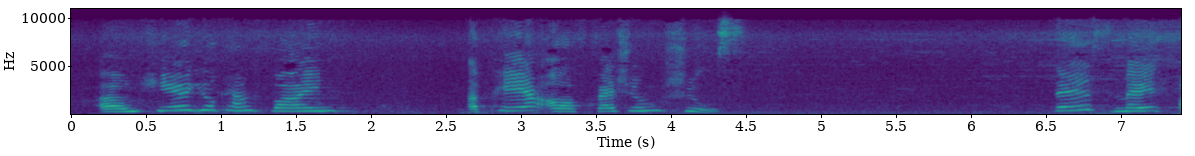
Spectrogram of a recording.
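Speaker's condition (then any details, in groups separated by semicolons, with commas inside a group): No condition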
